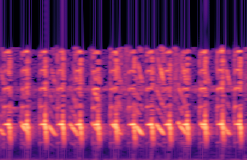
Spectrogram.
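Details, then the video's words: Close, strong klik-klik calls of a plain prinia, a feisty, vocal bird: about a dozen crisp, high, down-flicking clicks, evenly spaced over a few seconds. "prenjak klik gacor fighter narung"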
